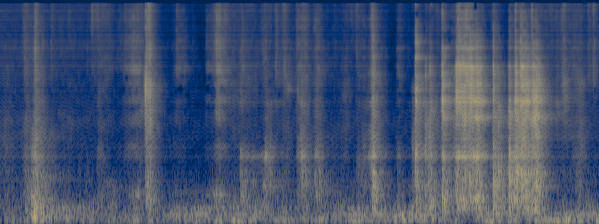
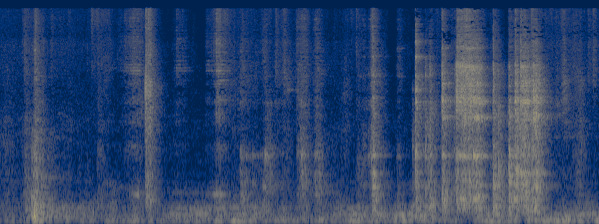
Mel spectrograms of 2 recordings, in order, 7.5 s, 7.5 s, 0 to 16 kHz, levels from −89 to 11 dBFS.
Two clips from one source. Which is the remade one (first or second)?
first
